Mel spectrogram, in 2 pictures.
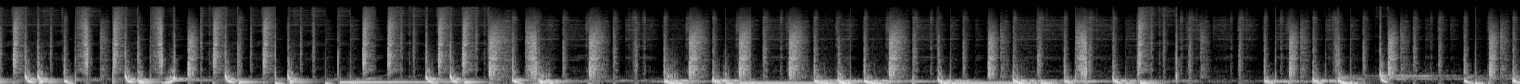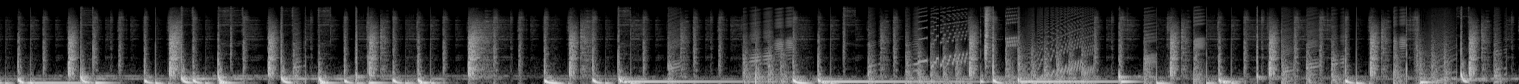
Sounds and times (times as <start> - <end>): Drum: 0.0 - 30.3
Soundtrack music: 12.7 - 30.3.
